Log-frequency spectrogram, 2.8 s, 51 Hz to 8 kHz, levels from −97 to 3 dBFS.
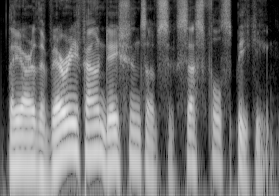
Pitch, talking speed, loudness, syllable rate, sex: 120 Hz, 170 wpm, -17 LUFS, 5.8 syllables/s, male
